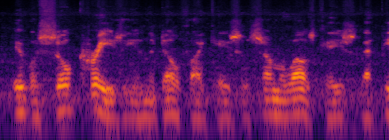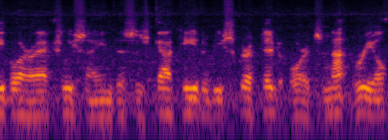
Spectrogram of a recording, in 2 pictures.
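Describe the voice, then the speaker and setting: A man with an American accent speaks at a moderate pace with hardly any pauses, his dry, close sound carrying no echo over noticeable background noise. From Chicago. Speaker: YouTuber. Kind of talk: casual livestream monologue. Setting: outdoors.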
